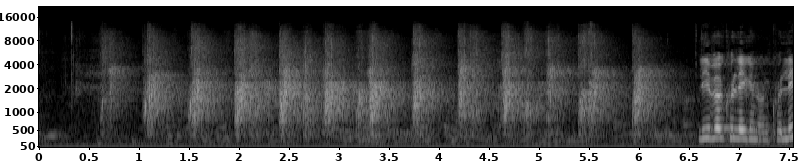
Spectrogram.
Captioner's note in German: Beifall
